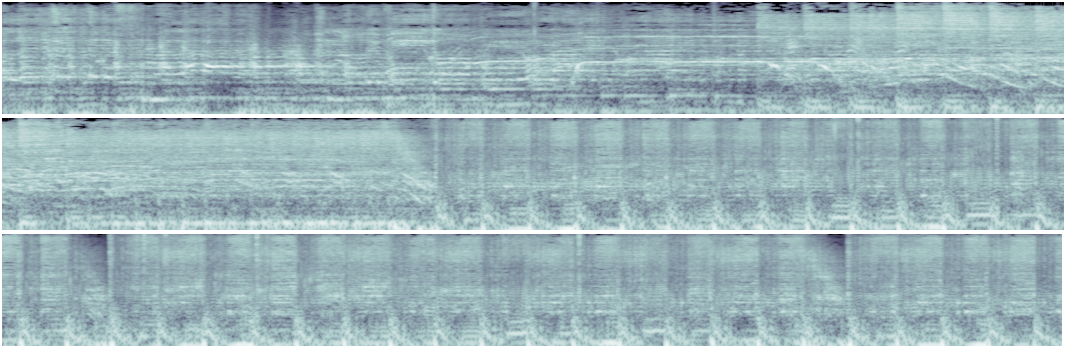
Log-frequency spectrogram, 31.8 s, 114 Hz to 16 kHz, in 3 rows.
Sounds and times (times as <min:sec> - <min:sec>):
Disco: 0:00.0 - 0:31.8.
